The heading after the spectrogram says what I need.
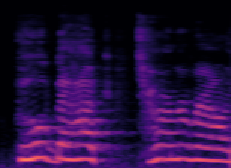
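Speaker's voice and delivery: high panicked shout, imitating him; retold freaking out. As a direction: mimic his frantic yell to turn back. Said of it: "He starts freaking out".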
